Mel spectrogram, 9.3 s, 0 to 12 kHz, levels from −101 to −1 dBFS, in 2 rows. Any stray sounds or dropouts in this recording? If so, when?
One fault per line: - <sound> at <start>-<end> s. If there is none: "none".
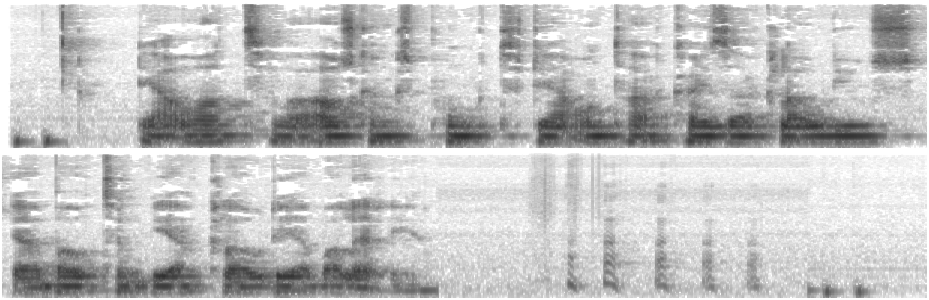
- laugh at 7.2-8.5 s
